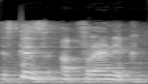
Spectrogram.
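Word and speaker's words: schizophrenic: स्किज़ो इसकी प्रोनाउंसिएशन है SKIZ, स्किज़ोफ्रेनिक, स्किज़ोफ्रेनिक।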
